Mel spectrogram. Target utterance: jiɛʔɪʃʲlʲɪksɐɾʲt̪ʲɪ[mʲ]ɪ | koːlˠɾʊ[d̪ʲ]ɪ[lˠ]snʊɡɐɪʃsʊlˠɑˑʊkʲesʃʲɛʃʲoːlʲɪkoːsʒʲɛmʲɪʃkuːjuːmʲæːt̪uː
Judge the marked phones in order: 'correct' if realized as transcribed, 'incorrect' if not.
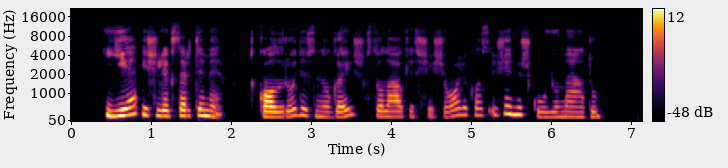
correct, correct, incorrect: none

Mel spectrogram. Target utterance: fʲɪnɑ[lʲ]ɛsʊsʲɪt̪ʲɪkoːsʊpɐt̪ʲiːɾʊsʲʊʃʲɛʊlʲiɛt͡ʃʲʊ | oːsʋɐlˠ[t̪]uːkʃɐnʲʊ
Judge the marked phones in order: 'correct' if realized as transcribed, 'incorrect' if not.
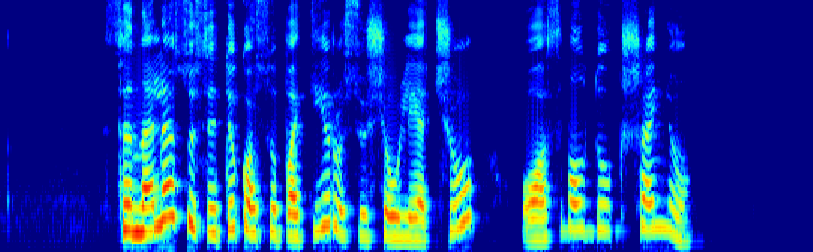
correct, incorrect: d̪

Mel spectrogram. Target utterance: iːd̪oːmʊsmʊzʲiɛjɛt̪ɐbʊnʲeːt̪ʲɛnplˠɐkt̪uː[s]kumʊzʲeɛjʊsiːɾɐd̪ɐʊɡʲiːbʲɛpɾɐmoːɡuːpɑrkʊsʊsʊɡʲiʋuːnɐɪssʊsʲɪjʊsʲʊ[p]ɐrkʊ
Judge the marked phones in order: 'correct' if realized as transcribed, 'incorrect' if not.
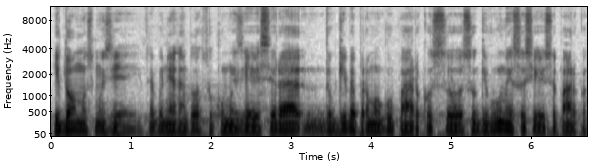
incorrect: none, correct

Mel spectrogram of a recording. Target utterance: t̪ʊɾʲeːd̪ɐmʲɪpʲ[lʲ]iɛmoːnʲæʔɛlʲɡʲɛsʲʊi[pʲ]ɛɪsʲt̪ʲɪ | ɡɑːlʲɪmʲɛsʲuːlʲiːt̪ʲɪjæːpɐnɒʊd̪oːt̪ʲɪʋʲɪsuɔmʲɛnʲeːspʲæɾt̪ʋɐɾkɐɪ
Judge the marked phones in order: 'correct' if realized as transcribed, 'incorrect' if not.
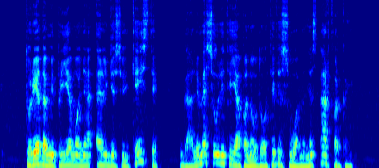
incorrect: ɾʲ, incorrect: kʲ

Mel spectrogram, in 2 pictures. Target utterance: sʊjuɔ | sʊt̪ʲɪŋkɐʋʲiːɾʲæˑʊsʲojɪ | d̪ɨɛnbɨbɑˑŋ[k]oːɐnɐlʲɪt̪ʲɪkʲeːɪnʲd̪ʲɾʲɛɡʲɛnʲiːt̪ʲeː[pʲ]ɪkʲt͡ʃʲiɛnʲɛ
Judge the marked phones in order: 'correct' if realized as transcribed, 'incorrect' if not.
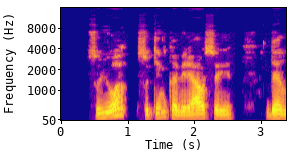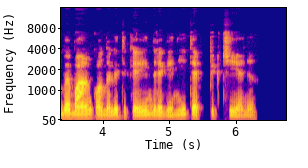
correct, correct

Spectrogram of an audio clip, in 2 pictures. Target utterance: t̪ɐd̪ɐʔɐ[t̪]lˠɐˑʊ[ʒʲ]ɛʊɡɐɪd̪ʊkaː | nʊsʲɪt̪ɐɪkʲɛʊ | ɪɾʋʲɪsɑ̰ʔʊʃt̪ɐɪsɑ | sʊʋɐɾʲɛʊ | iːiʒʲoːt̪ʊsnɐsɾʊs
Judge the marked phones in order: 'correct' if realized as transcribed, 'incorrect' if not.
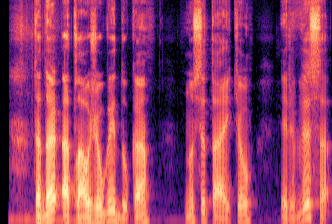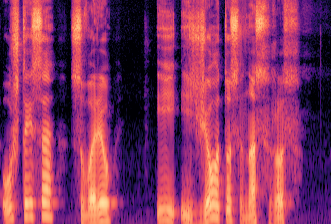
correct, correct

